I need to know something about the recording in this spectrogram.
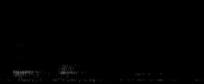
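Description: Near silence: a woman's faint breath in a pause between spoken sentences, heard near the start.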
